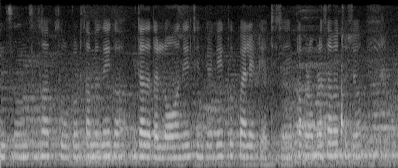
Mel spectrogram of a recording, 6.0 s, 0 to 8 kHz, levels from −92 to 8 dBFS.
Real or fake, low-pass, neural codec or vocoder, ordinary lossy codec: real; 7.2 kHz; none; none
